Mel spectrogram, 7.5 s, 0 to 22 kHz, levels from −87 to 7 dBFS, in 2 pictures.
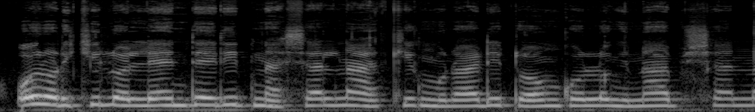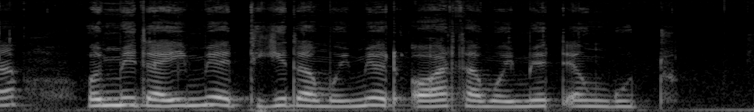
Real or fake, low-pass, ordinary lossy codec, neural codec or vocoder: real; none; none; none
